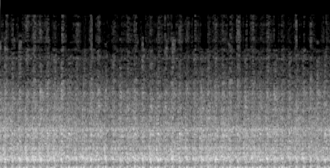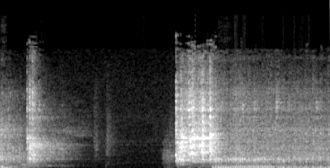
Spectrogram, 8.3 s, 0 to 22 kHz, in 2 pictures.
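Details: 1985 Honda Rebel, 2,000 miles, first start after 17 years, cold on choke with fresh fuel: choppy idle that sags and dies around four seconds then catches, won't take revs until warm; later smoked heavily then cleared, rings suspected.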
